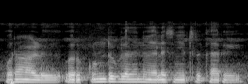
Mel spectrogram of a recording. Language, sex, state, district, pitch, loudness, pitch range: Tamil, male, Tamil Nadu, Kanyakumari, 110 Hz, -15 LUFS, 105-115 Hz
